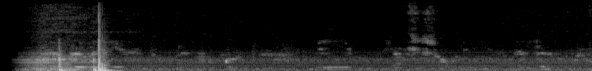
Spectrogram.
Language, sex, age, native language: Icelandic, male, 18-19, Icelandic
